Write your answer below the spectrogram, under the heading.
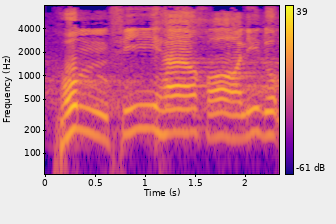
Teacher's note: هم فيها خالدون، هكذا هم فيها خالدون، ما نقول هم فيها، لا تخفي الميم انتبه، واحذر لدى واو وفاء أن تختفي. طيب هم فيها تظهر الميم تعطيها صفة التوسط · Term: إظهار الميم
